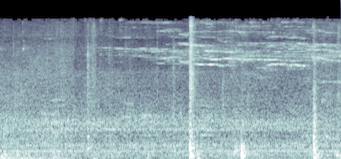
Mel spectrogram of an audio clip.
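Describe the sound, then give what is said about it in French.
A train rolls into Bucharest North station with a steady, low rumble throughout, broken by a few sharp metallic clanks. “On arrive en gare de Bucarest Nord.”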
